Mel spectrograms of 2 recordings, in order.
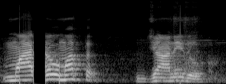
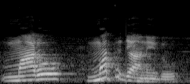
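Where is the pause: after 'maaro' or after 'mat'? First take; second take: after mat; after maaro. First: There is a pause after 'mat'. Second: There is a pause after 'maaro'. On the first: Do not hit him, let him go. "यहाँ पे अल्पविराम लगाएंगे मत के बाद जाने दो" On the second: Hit him and do not let him go. "अल्पविराम लगा देंगे तो मत जाने दो, ये हो गया मारो मत जाने दो"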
